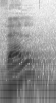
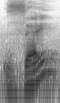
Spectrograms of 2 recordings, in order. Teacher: beza dia Zal keluar lidah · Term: huruf Zal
